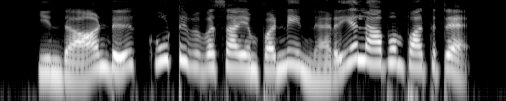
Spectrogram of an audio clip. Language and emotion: Tamil, happy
